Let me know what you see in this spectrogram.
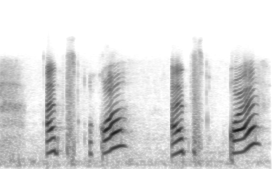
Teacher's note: تا جب ساکن حالت میں ہوگا تو آواز بند ہو جائے گی اور ایئر آؤٹ ہوگی، یعنی ات قا، ات قا، دیکھیں ات یہ ایئر آؤٹ ہو رہی ہے نا۔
